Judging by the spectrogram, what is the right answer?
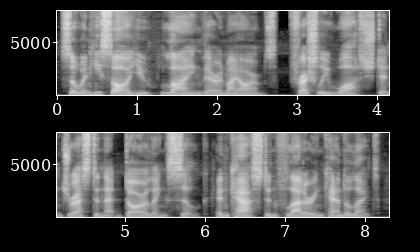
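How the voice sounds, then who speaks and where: A man's voice: mid-range voice, measured pace, few pauses, a bit bright, clean tone, lightly acted. A man playing a snobbish, possessive emperor in an intimate roleplay audio drama, with pompous, condescending, teasing speech and ornate formal phrasing. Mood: amused condescension. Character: snobbish, possessive male emperor, indulgent and slightly tipsy.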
